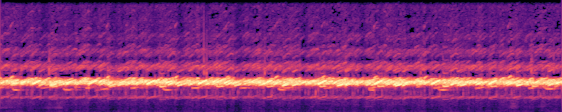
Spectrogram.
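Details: Nighttime frog pond in early spring, where many spring peepers call together: shrill, high-pitched peeps pile up into a constant ringing chorus with no gaps, over a faint low hum.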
